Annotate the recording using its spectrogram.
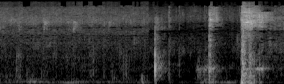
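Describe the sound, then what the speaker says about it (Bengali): Chopped tomato and onion fry in a pan with a continuous soft sizzle, broken near the end by a few louder scraping stirs, close up and without talk. "টমেটো পেঁয়াজ কুচিটা একটু ভাজা ভাজা হয়ে এলেই"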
